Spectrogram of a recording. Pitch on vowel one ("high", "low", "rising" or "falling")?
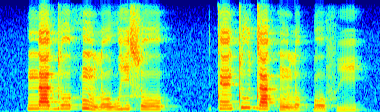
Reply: high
